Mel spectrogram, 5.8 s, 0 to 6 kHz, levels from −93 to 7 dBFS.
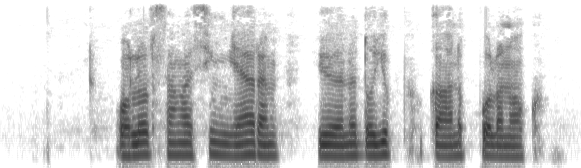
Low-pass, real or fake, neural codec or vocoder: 5.4 kHz; real; none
